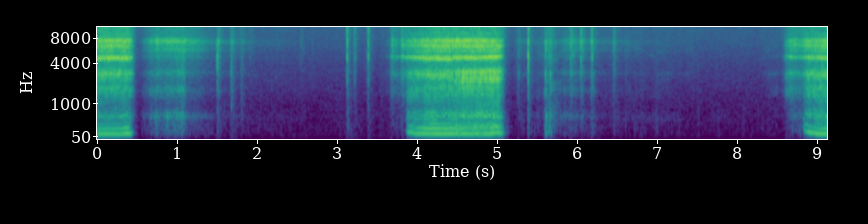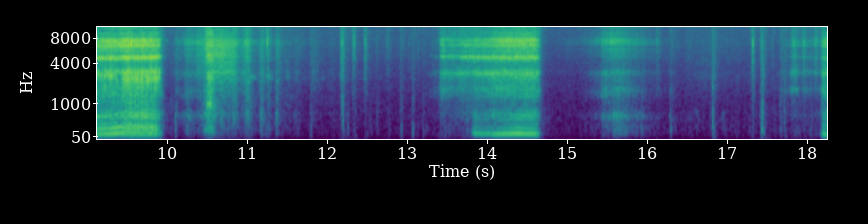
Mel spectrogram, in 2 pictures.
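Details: Sleeping pet dog: loud, deep rumbling snores recurring about every five seconds, roughly 12 breaths a minute, in a quiet room; snoring.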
